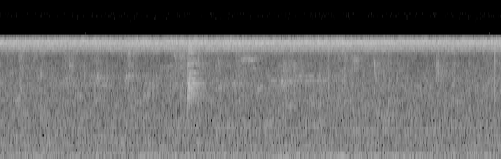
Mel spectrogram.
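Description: Insects droning in a steady, high-pitched, unbroken hum over a low background rumble.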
